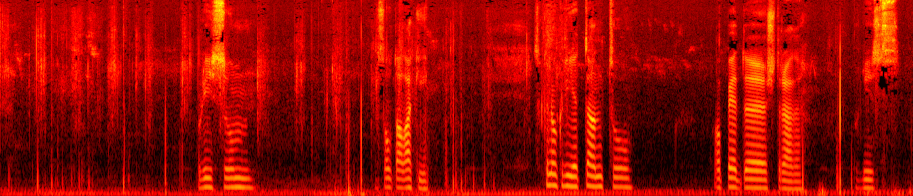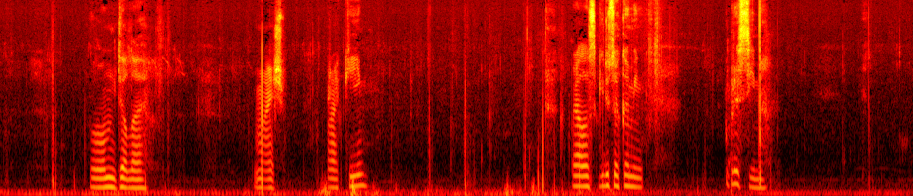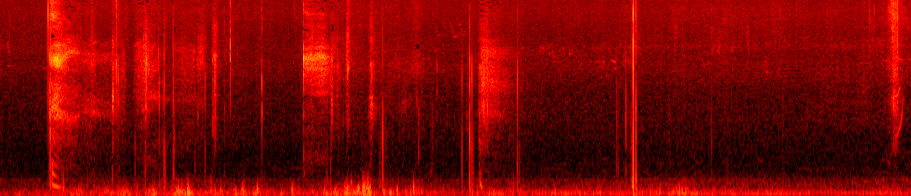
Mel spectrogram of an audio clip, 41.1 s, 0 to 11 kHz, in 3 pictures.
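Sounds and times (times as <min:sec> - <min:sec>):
footsteps crunching on straw: 0:00.0 - 0:08.6
rustle: 0:19.2 - 0:27.8, 0:36.5 - 0:41.0.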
